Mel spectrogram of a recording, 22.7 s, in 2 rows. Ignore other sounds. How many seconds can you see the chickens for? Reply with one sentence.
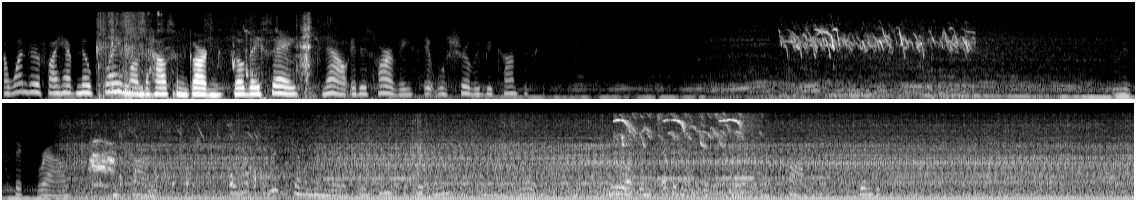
You can hear the chickens for 8 seconds altogether.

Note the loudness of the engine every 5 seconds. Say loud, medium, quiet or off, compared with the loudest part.
quiet, quiet, medium, loud, loud.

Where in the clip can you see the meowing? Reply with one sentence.
You can't hear the meowing here.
